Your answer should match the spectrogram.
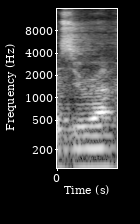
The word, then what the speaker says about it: Azure: I mean, there are different pronunciation, but I call it Azure.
